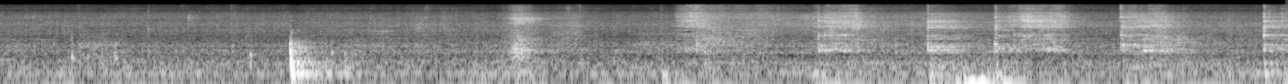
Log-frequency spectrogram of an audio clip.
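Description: Sambal frying in a wok, sizzling steadily, while a metal spatula stirs and scrapes the pan. There is a single knock of the spatula about two seconds in. From about four seconds in, the stirring strokes come a little more than once a second.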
